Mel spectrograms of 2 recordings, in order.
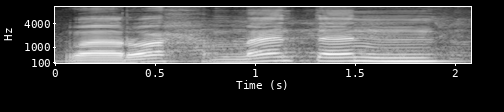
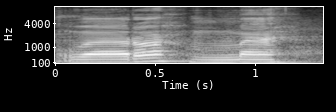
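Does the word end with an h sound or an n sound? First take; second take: n sound; h sound. First: The word ends with a t-an syllable. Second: The word ends with a voiceless h sound. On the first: The reading continues. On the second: The reading stops here.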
